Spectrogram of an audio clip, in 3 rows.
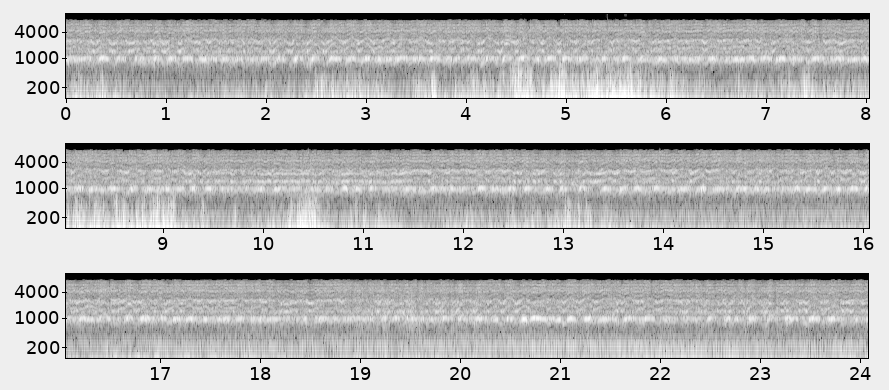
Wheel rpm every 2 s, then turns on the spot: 230, 230, 230, 240, 230, 220, 220, 230, 230, 230, 240, 230.
none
